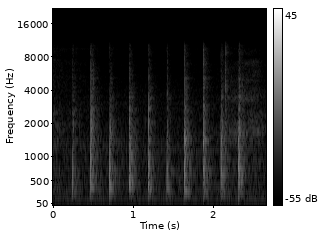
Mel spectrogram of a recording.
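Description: An ebony wood fingerboard blank is tapped ten times in an even rhythm, each tap giving a bright, woody knock centred around the midrange. The dense ebony gives a good tap tone, making this a good fingerboard.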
